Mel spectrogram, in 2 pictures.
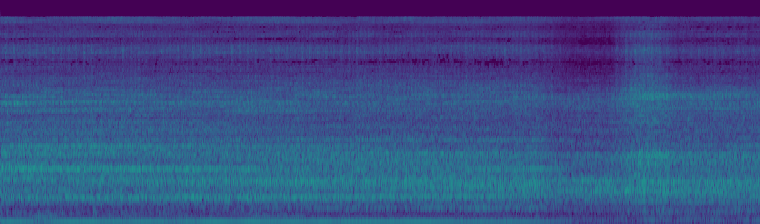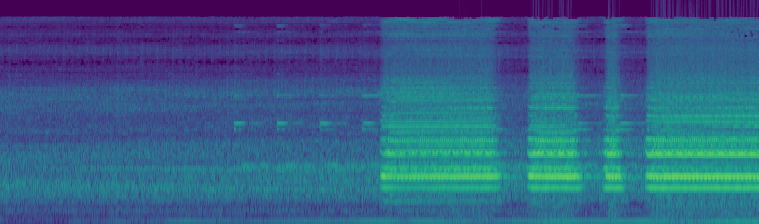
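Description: HO-scale Southern Pacific diesel locomotive's onboard sound system: the diesel engine running steadily, then the horn sounding loudly near the end in the grade-crossing pattern of long, long, short, long.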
